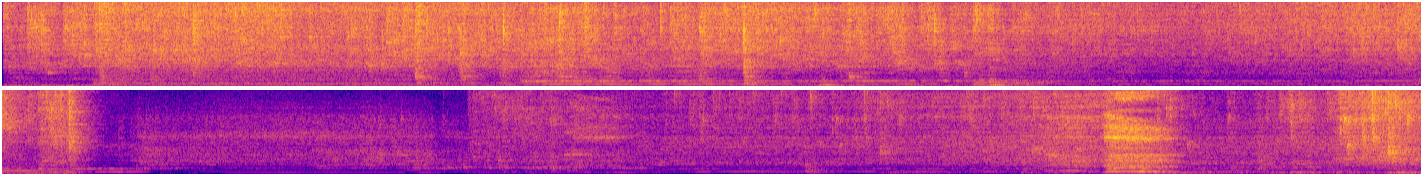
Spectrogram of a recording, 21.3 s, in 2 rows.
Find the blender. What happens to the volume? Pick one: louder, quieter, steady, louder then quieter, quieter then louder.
quieter.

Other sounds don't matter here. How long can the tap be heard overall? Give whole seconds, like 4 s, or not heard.
18 s.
